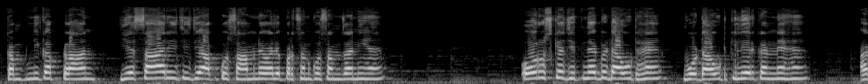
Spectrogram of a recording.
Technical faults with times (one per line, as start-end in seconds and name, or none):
none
